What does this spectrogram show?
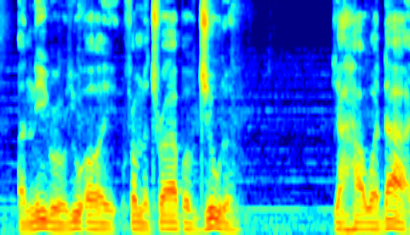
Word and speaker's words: Yahawah: Yahawah is how you say it in Hebrew.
